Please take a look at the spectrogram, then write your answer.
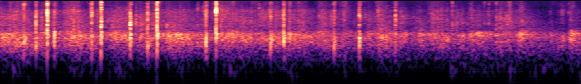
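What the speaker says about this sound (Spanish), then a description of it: "Un aplauso para Enrique también" Audience at a public security forum panel in Chile breaks into steady applause, a dense wash of many hands with sharper individual claps standing out near the front.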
